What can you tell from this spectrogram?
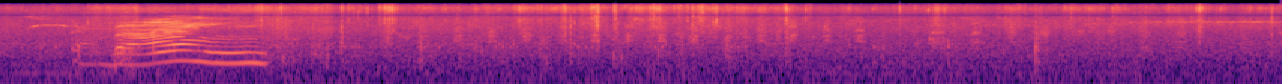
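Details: Alapaha Blue Blood Bulldog puppies with blue eyes at a kennel: one puppy lets out a single drawn-out, wavering whine of about a second, then only faint rustling and a quiet room remain.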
